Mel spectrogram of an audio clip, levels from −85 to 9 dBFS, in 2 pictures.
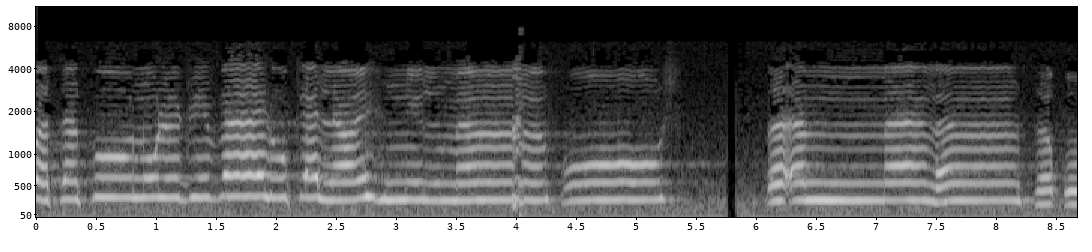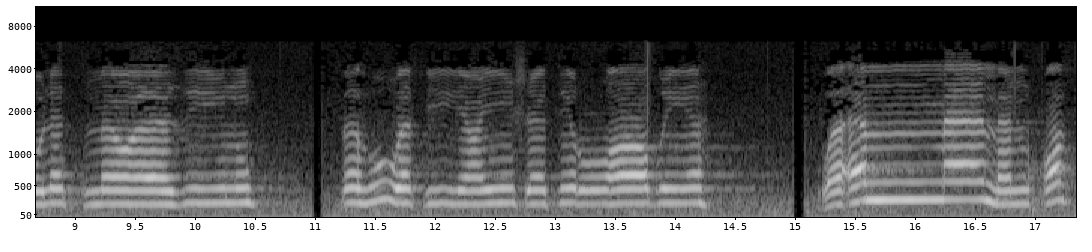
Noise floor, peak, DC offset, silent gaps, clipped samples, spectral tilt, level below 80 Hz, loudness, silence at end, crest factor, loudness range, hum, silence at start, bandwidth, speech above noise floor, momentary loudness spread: -39 dBFS; -2 dBFS; 0.9%; none; under 0.1%; -8.5 dB/octave; -44 dBFS; -17 LUFS; 0 s; 14 dB; 3 LU; none; 0 s; 5 kHz; 23 dB; 7 LU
